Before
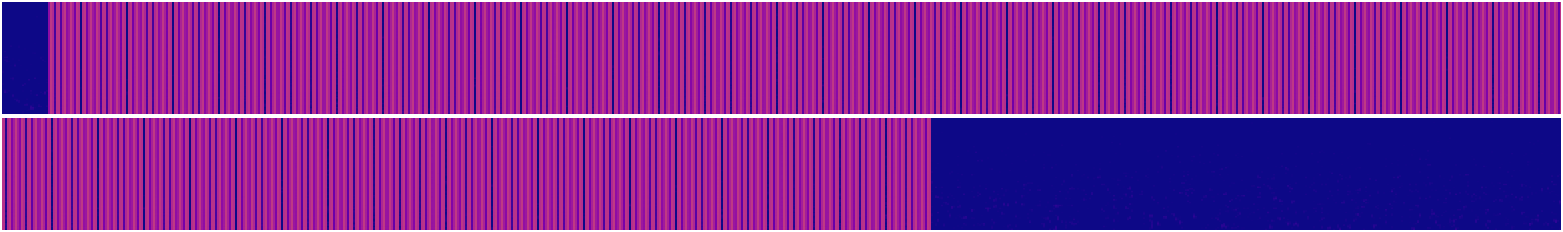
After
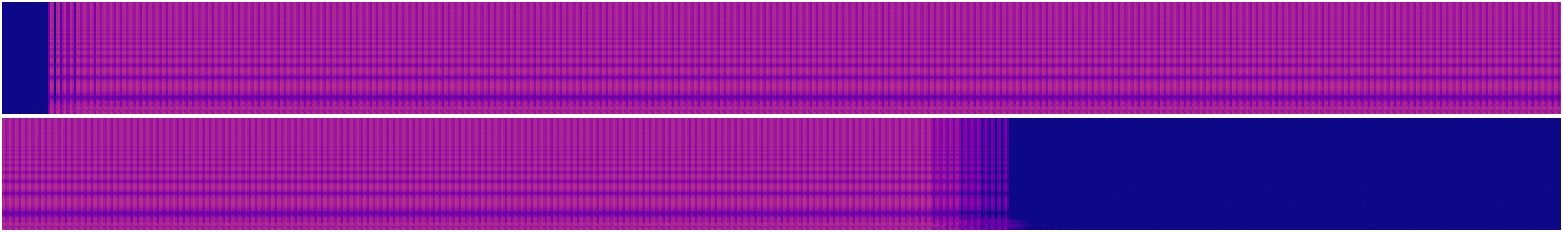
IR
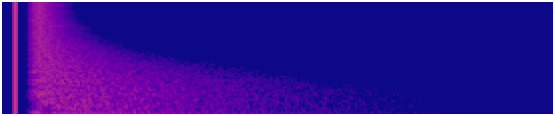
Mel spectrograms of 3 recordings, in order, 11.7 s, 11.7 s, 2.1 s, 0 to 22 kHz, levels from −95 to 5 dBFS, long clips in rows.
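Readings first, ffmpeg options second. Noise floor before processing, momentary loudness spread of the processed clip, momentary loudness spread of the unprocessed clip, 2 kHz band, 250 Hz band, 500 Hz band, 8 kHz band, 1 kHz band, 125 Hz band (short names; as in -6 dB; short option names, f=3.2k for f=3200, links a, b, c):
-78 dBFS, 0 LU, 0 LU, -4.5 dB, -4.5 dB, -11.5 dB, -3.5 dB, -2.5 dB, -3.0 dB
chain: -af "bandreject=f=60:t=h:w=6,bandreject=f=120:t=h:w=6,bandreject=f=180:t=h:w=6,bandreject=f=240:t=h:w=6,aecho=1:1:1:0.98,aecho=1:1:105|185|288:0.501|0.211|0.141,volume=-8dB"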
